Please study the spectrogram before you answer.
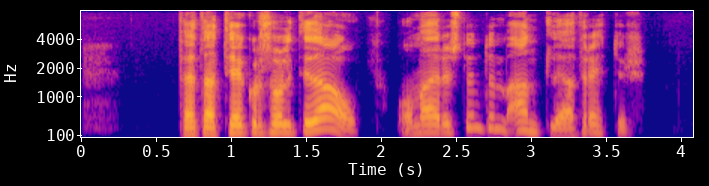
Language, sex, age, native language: Icelandic, male, 30-39, Icelandic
